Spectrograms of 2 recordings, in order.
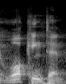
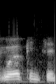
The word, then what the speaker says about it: Workington: well, you joined Walkington, am I saying, or Workington? Well, how do you pronounce them? Walkington? Yeah, you're second time. Yeah, you're right, Workington.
